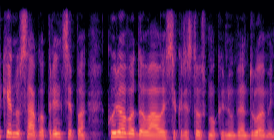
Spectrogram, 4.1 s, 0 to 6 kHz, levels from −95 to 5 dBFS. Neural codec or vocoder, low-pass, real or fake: none; 5.4 kHz; real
